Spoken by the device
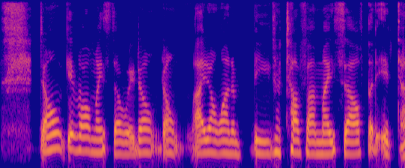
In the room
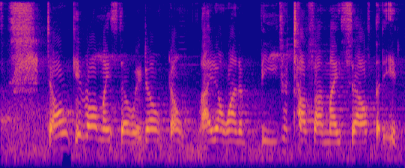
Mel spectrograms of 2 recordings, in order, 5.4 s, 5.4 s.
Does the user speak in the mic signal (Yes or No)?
No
